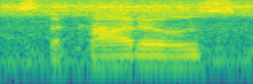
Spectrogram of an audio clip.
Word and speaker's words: Staccato: They have Staccatos. Oh, wait a second. I get so criticized for saying staccato, which is the correct pronunciation in Italian. But America, I guess I should say staccato.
